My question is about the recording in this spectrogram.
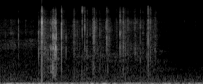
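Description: Small plastic zip bags of resin diamond-painting drills crinkling as they are handled and set down, with many small crackles and one sharper click about half a second in.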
